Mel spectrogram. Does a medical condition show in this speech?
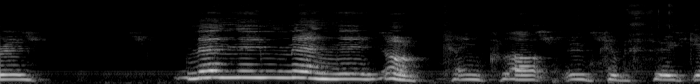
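Yes: cerebral palsy; spastic.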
